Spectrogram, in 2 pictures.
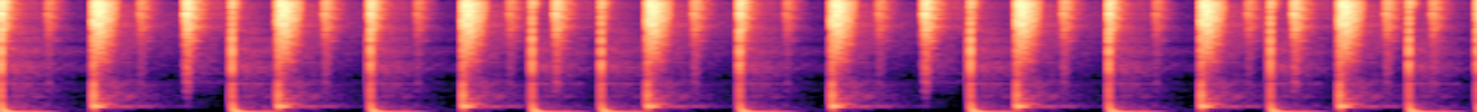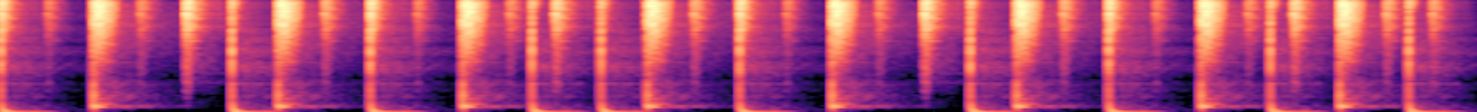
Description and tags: another version of romper. Drum loop created by me, Number at end indicates tempo
breakbeat, loop, drumloop, drum, beat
